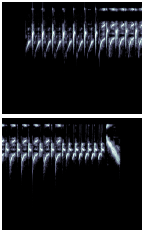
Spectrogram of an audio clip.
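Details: European goldfinch song for teaching chicks to sing: repeated upswept chirps in a quick, regular rhythm, then a run of clipped high notes, closing with one long descending buzzy note. No background sounds are present.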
